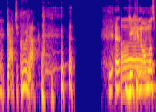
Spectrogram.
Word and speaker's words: Gachiakuta: I'm just gonna butcher it every Gachiakuta. time. Gachiakuta. You can uh, almost pronounce it if you say it super fast, but it'll sound really yeah, wrong.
